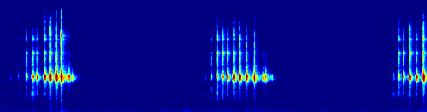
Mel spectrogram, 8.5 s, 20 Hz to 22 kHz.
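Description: A wooden stick taps the lower edge of a hand-sized, carved, hollow wooden frog guiro with a ridged back. It gives three quick bursts of dry, woody clicks with a hollow, croak-like tone around 1.3 kHz, separated by long silences, and the last burst is cut off at the end. Each tap dies away almost at once, with no low end.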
